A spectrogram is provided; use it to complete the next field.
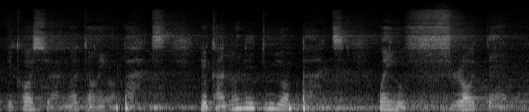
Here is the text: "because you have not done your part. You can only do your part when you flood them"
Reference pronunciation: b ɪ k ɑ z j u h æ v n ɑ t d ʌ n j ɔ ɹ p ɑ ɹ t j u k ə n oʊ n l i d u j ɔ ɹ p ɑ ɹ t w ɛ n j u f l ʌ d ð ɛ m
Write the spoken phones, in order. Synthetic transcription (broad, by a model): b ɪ k ɑ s j u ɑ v n ɑ t d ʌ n j ɔ p ɑ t j u k ə n oʊ n l i d u j ɔ p ɑ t w ɛ n j u f l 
